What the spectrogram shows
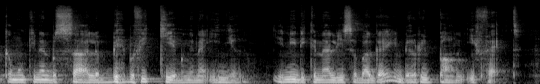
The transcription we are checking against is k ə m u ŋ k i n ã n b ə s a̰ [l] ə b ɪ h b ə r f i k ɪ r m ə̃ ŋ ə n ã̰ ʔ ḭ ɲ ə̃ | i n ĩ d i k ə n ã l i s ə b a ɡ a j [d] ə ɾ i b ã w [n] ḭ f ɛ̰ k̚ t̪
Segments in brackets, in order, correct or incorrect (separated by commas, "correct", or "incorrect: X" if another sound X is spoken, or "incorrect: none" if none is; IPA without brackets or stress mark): correct, correct, correct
